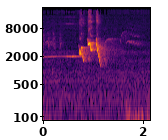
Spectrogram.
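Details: Japanese bush warbler heard but unseen in the wild, giving a clear song phrase: a long flat whistle jumping to a bright, quick, descending trill-like ending, with faint distant birdsong and low background noise.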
